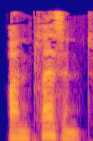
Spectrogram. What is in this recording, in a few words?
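"unpleasant", American English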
